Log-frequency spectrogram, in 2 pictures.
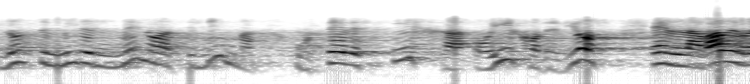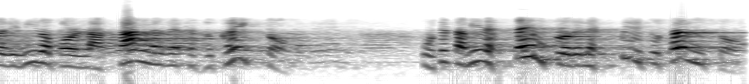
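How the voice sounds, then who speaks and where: A man preaching a sermon as a guest preacher, impassioned and building to shouts. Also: high-pitched, expressive, measured pace. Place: church. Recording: echoey church hall over tinny line.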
